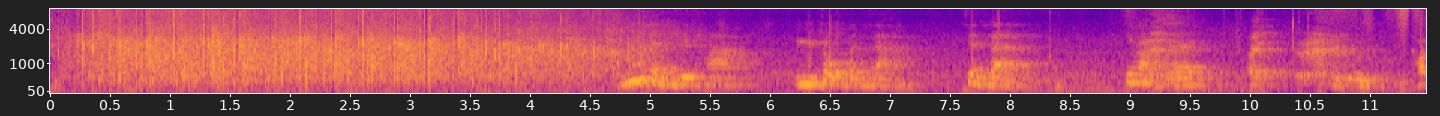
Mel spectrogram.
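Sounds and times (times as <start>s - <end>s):
audience applause: 0.0s - 5.1s
speech: 5.3s - 11.4s.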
